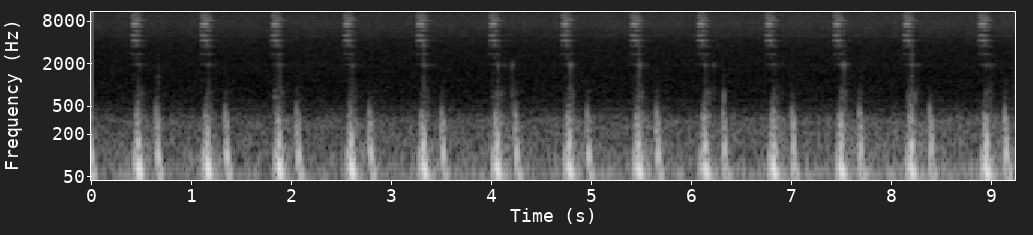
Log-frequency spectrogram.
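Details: Adult's own heartbeat recorded with a self-made electric stethoscope while connected to a 10-lead ECG, during regulated breathing. Strong, low heart sounds near 83 a minute, mostly steady with uneven spacing. Tachycardia with extrasystoles and breathing-related rhythm changes.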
